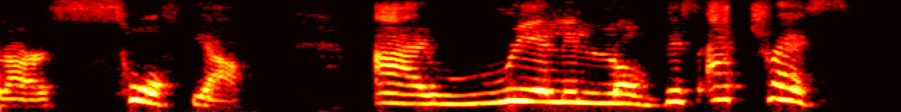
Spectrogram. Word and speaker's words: Sophia: So it's no longer Sophia, as the Jamaicans call me. It's Sophia. So, and It's rhyme with Kuya. Kuya. So there you go. For the Jamaicans now, I can tell them, say Kuya, Sophia.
